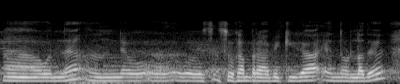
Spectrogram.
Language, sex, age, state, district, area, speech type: Malayalam, female, 45-60, Kerala, Kollam, rural, spontaneous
